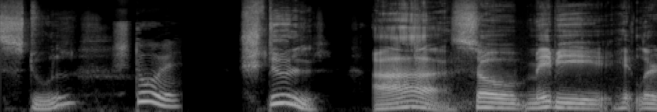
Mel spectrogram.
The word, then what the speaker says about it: Stuhl: Stuhl.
